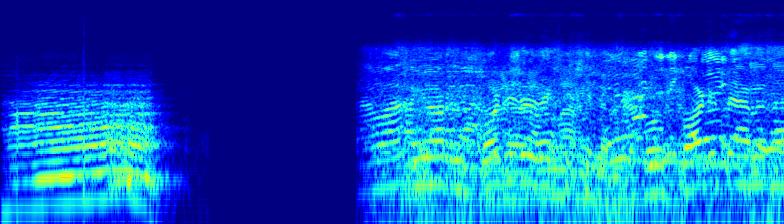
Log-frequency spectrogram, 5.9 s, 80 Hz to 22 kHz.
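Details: Australian cross cattle at the Postogola cattle market in Bangladesh during the 2024 Qurbani season give a low, harmonic moo of about one second, slightly falling. A pause follows, then dense, noisy market din with voices and music.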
